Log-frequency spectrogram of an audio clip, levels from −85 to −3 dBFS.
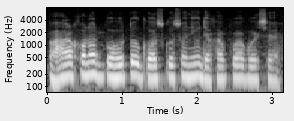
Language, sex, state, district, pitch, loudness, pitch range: Assamese, male, Assam, Sonitpur, 165 Hz, -15 LUFS, 150-175 Hz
